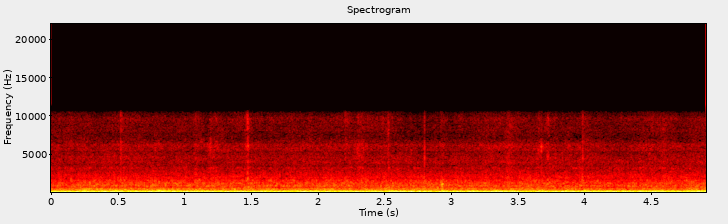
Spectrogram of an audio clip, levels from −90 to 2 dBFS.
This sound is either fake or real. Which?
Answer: fake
